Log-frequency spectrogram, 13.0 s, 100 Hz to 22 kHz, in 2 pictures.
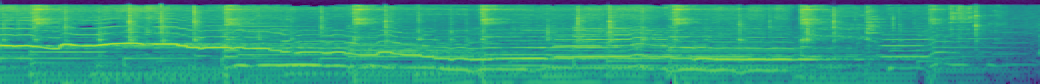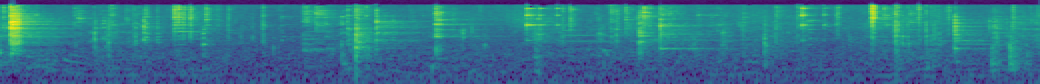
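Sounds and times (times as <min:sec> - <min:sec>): cutlery and plates clinking: 0:06.0 - 0:13.0.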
